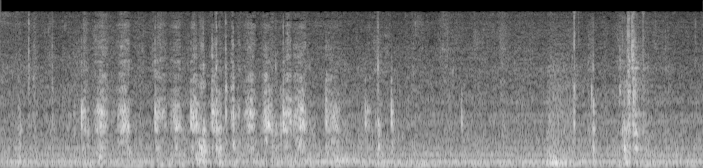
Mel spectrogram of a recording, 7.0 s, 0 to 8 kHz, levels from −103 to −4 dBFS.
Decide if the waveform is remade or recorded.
recorded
